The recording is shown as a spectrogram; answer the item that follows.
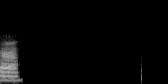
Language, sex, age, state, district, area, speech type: Gujarati, female, 60+, Gujarat, Kheda, rural, conversation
